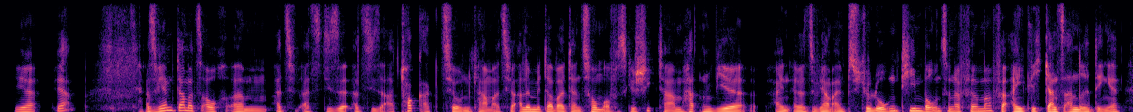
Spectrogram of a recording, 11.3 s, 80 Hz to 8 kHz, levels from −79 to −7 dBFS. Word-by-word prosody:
Ja, 140 -1 0 0.2
ja. - - -2 0.7
Also, 120 -2 -2
wir 175 - +4
haben 210 +2 +1
damals 185 -4 0
auch, 140 -3 -2
ähm, 115 -2 -2
als 130 -4 -7
als 110 +1 -8
diese 115 +2 -1
als 105 -1 -7
diese 105 -3 -6
Ad-Hoc-Aktion 120 - -2
kam. 95 -2 -4
Als - - -6
wir - - -2
alle 140 +1 +4
Mitarbeiter 120 -5 +2
ins 105 - -2
Homeoffice 115 -4 0
geschickt 180 - -2
haben, 115 +6 -2
hatten 120 -4 -2
wir, 115 -1 +5
äh, - - -14 0.2
ein 115 -2 -1
also, 105 -3 -1
wir 110 - +3
haben 110 - +1
ein 105 -2 -1
Psychologenteam 150 - +3
bei 135 - +6
uns 165 +2 -3
in 155 - 0
der 155 - +1
Firma 155 +5 0
für 180 - -1
eigentlich 115 -1 +3
ganz 135 +1 +5
andere 130 -7 +4
Dinge. 95 +8 -1
120 Hz, 220 wpm, -25 LUFS, 110-140 Hz, 0.7 s, bei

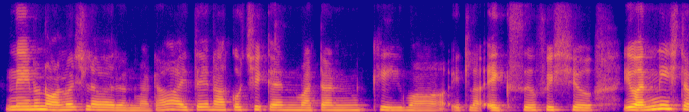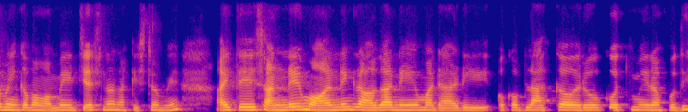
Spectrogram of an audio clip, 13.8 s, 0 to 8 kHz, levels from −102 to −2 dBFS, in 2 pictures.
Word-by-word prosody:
నేను 215 +1 +4
non 185 -1 +3
veg 200 0 +1
lover 185 -2 +1
అనమాటా. 160 0 -7 0.2
అయితే 190 +1 -2
నాకు 185 +1 -1
చికెన్, 185 -4 -1
మటన్, 170 0 -3 0.3
కీమా 170 -4 -3 0.3
ఇట్లా 170 -2 -6 0.2
ఎగ్స్, 175 +1 -8 0.2
ఫిష్ 190 -1 -2 0.6
ఇవన్నీ 195 +7 +8
ఇష్టమే. 210 -7 0
ఇంక 180 0 0
మా 175 - +2
మమ్మీ 160 +3 -1
ఏది 165 0 -8
చేసినా 180 +3 -1
నాకిష్టమే. 170 0 -7 0.5
అయితే 185 +2 +1 0.2
సండే 175 +3 +3 0.2
మార్నింగ్ 180 +4 +2
రాగానే 175 0 +2 0.2
మా 175 - 0
డాడీ, 160 +1 -3 0.3
ఒక 180 0 -2
బ్లాక్ 170 -1 -2
కవర్, 180 -2 +3 0.2
కొత్తిమీర, 180 0 -2 0.2
పుదీనా 195 +6 -2
180 Hz, 140 wpm, -23 LUFS, 170-190 Hz, 0.6 s, ఇవన్నీ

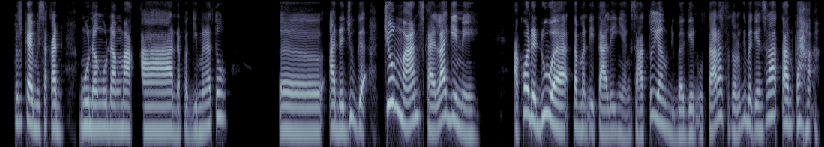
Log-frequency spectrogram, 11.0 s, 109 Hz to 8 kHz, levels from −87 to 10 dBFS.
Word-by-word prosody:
Terus 230 0 -11
kayak 210 - +6
misalkan 190 +1 +1 0.3
ngundang-ngundang 195 -1 -1
makan 180 0 +2
apa 175 - -11
gimana 180 +2 -6
tuh, 265 0 -6 0.7
eee, 175 -1 -2
ada 190 -1 +1
juga. 255 +3 -3 0.3
Cuman 320 - +5
sekali 180 -9 0
lagi 250 +1 +5
nih 160 -4 -8 0.5
aku 310 - +4
ada 235 - +5
2 225 -9 +5
teman 185 -2 -4
Italy 170 -2 -3
yang 150 -1 -14
1 160 - -6
yang 225 -8 -2
di 155 - -17
bagian 160 +1 -5
utara, 265 +11 0
1 175 -10 -9
lagi 235 +8 -10
bagian 190 -4 -5
selatan 260 -5 +2
Kak. 210 -3 -3
190 Hz, 170 wpm, -23 LUFS, 175-225 Hz, 0.7 s, kayak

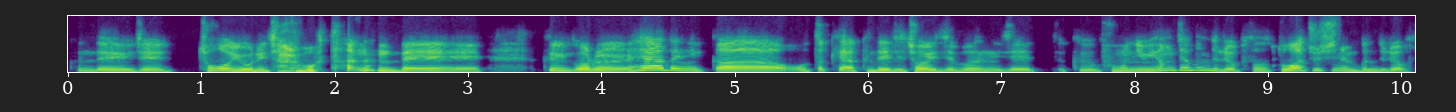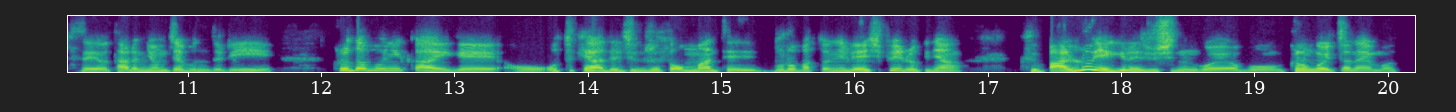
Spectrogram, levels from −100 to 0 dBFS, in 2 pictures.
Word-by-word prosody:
근데 235 -5 -1
이제 185 -1 -2 0.2
저 250 0 +3
요리 215 +1 +3
잘 215 -1 +3
못하는데 200 -4 +1 0.4
그거를 235 -6 +2
해야 305 +2 +6
되니까 200 -8 +3
어떻게 265 +6 -3
해야 230 - +4
근데 220 -1 0
이제 200 -1 -2
저희 190 -1 +2
집은 200 -5 -3
이제 160 -1 -2 0.3
그 170 -2 -6
부모님이 230 +5 -2
형제분들이 305 - -3
없어서 180 +3 -5
도와주시는 245 +1 +1
분들이 190 -3 -3
없으세요. 165 +3 -3
다른 180 +2 -1
형제분들이. 185 -6 -4 0.4
그러다 280 -1 +3
보니까 260 -2 0
이게 180 -1 -1
'어, 190 -2 -6
어떻게 235 +7 -3
해야 215 -2 +5
되지?' 215 0 -3
그래서 195 -2 -2
엄마한테 185 -3 0
물어봤더니 180 +1 -3
레시피를 200 - 0
그냥 175 -6 -1 0.4
그 195 - -4
말로 180 - +6
얘기를 180 -6 +3
해주시는 175 -3 -1
거예요. 145 0 -2
뭐 150 0 -7
그런 210 0 +1
거 185 - +3
있잖아요 155 -3 -3
뭐. 145 +2 -10
200 Hz, 365 characters per minute, -16 LUFS, 180-235 Hz, 0.4 s, 해야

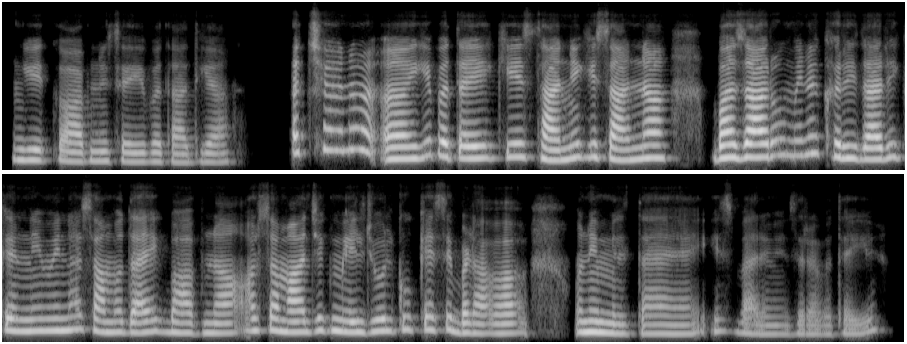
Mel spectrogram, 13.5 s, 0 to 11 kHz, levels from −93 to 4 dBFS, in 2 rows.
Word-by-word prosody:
ये 205 0 0
तो - - -3
आपने 185 +1 -2
सही 180 -2 -5
बता 175 -2 -6
दिया। 170 +1 -8 0.5
अच्छा 375 +4 -2
ना 405 -1 -1
अ, 220 - 0
ये 235 +4 +1
बताइए 245 -4 +3
कि 265 +2 -1
स्थानीय 235 -1 +3
किसान 235 -5 +1
ना 245 +2 +3 0.4
बाज़ारों 260 +3 +7
में 295 -1 -7
ना 335 +2 -2
खरीदारी 240 -2 +3
करने 230 -2 0
में 235 0 0
ना 245 +2 -1
सामुदायिक 205 -3 -1
भावना 190 -1 -2
और 235 - -4
सामाजिक 220 +1 +1
मेल-जोल 220 0 0
को 255 - -4
कैसे 250 0 -3
बढ़ावा 185 0 -2 0.4
उन्हें 210 0 +3
मिलता 180 -3 -3
है? 175 0 -6
इस 225 0 -14
बारे 170 - -8
में 170 0 -12
ज़रा 85 - -11
बताइए। 90 - -12
220 Hz, 170 wpm, -20 LUFS, 185-250 Hz, 0.5 s, बाज़ारों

